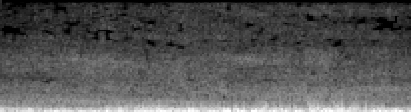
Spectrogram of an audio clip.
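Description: A car drives past.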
